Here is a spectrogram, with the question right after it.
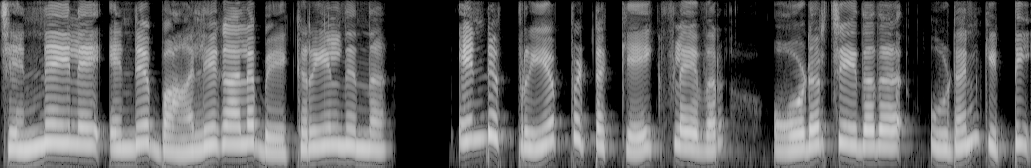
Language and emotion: Malayalam, happy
